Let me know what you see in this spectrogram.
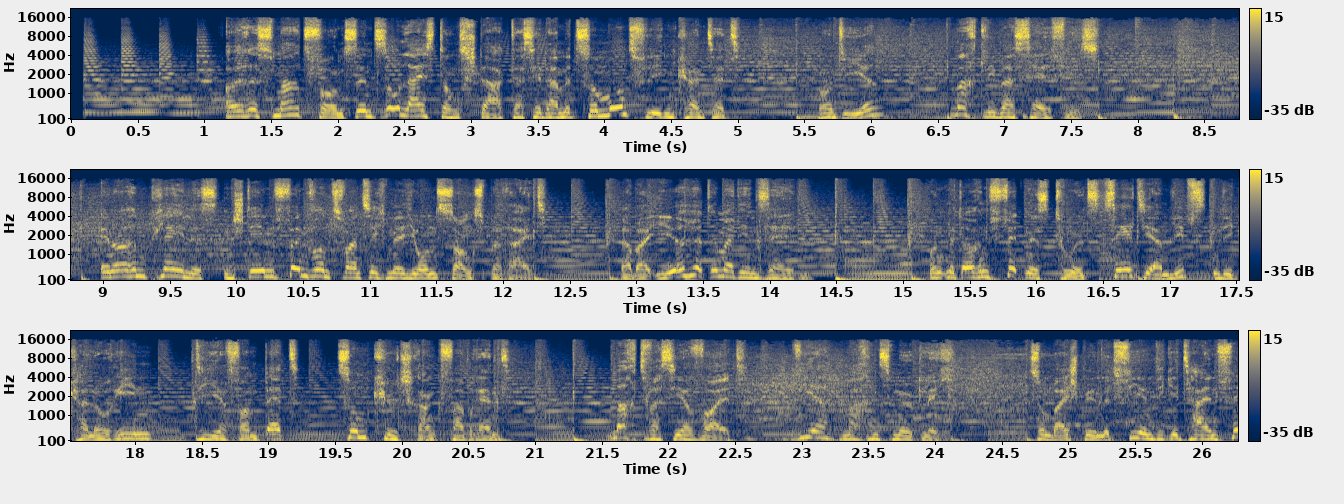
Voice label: tv spot; mobilcom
